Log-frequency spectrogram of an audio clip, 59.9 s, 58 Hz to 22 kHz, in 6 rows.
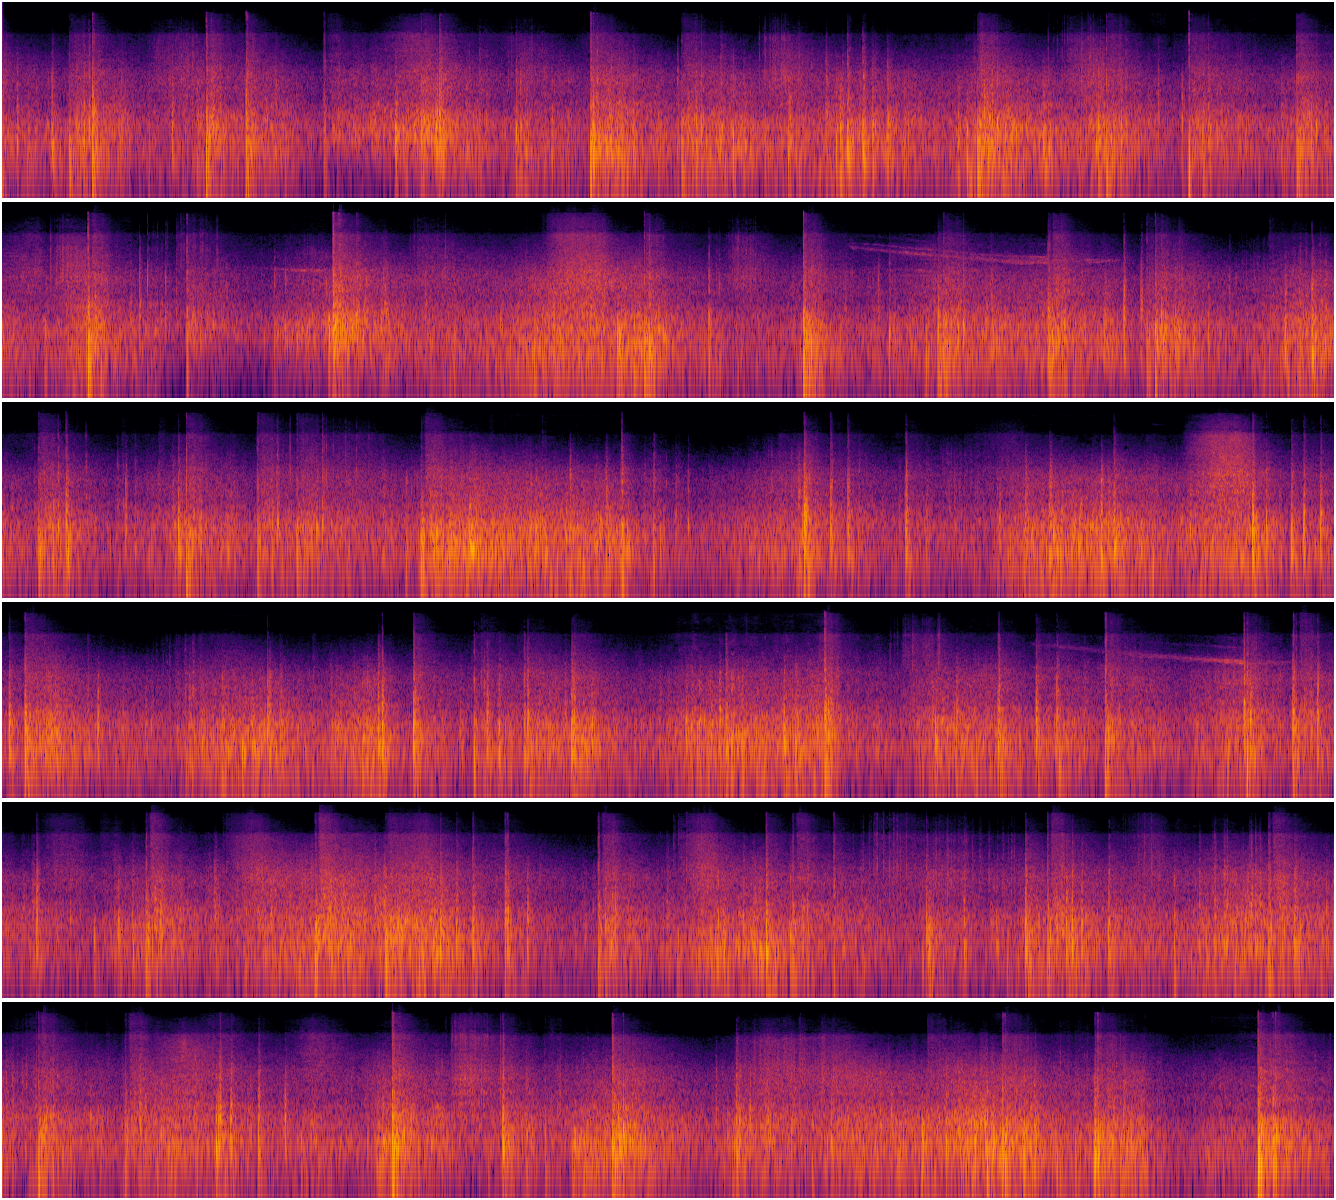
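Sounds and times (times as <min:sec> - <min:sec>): firecracker bangs and crackles: 0:00.0 - 0:59.9
falling firework whistle: 0:10.2 - 0:14.9, 0:16.0 - 0:18.7, 0:28.8 - 0:29.6, 0:36.9 - 0:40.6.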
